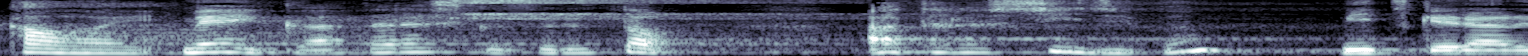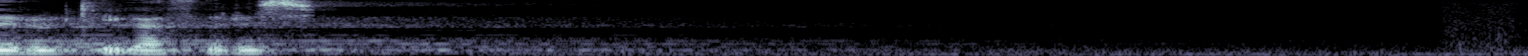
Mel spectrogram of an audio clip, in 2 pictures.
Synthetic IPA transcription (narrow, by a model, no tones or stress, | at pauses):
kaβaime̞ːikɯ̟at̪aɾaɕi̥kɯ̟sɨɾɯ̟t̪o̞at̪aɾaɕiːʑibɯ̟̃mmʲit͡sɨ̥ke̞ɾaɾe̞ɾɯ̟kʲḭɡasɨɾɯ̟ɕi̥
